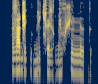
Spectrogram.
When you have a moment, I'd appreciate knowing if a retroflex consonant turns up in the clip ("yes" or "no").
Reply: yes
